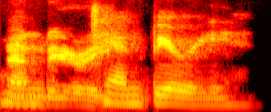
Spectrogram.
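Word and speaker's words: Tamberi: Pronounce the young man's name, because I don't mess with it. Tanberry.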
